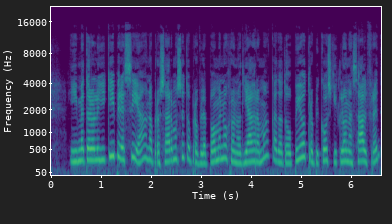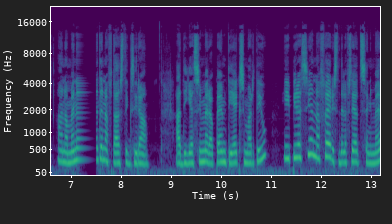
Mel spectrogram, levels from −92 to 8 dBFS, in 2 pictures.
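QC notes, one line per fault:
7.11–7.51 s, call audio freeze: a fading buzz stretches the last sound, then silence; likely packets held up, jitter buffer ran empty, audio resumes intact.
12.23–13.14 s, jitter buffer speed-up: audio hurries at unchanged pitch, about 115% speed; short pitch-period pieces removed, roughly 150 ms, draining the buffer's excess delay.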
